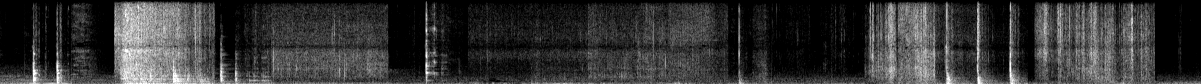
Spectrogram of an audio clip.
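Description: A knife tapping sharply a few times on a wooden cutting board as herbs are chopped, then sliced onions sizzling in a hot cast-iron skillet: a sudden loud sizzle about a second in, a softer steady hiss through the middle, and another loud stretch near the end with a wooden spatula knocking and scraping as the onions are stirred.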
